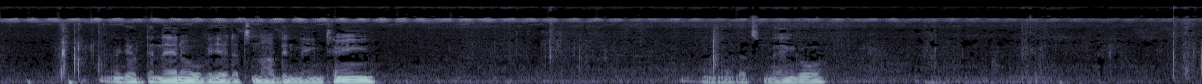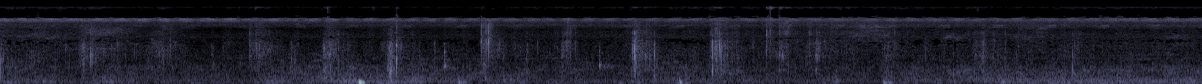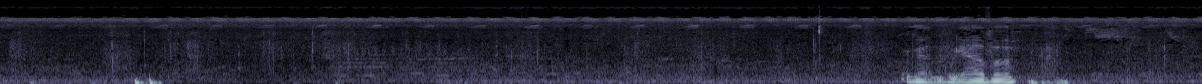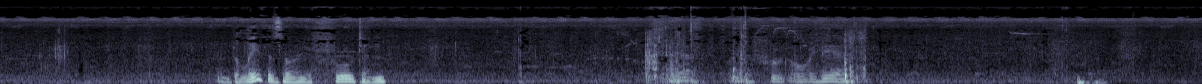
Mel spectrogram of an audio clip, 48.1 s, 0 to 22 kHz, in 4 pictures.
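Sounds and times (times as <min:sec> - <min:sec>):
footsteps crunching on dry ground: 0:00.0 - 0:48.0
insects chirping: 0:00.0 - 0:48.0.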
